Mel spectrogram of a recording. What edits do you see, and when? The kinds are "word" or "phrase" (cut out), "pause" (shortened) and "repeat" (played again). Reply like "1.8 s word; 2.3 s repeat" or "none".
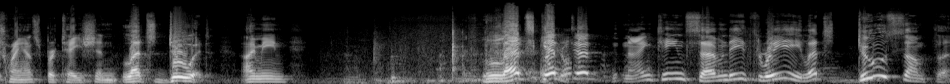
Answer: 1.1 s word; 5.7 s word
